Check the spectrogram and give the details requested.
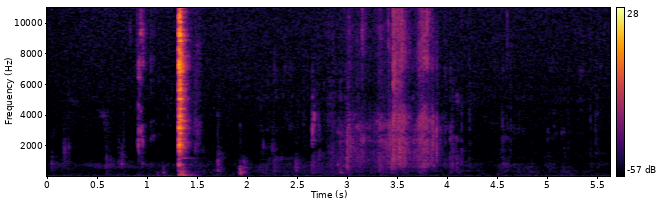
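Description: Faint chewing of a mouthful of cabbage soup close to a lapel microphone, with one sharp click a little over a second in and a soft rustle about three seconds in.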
